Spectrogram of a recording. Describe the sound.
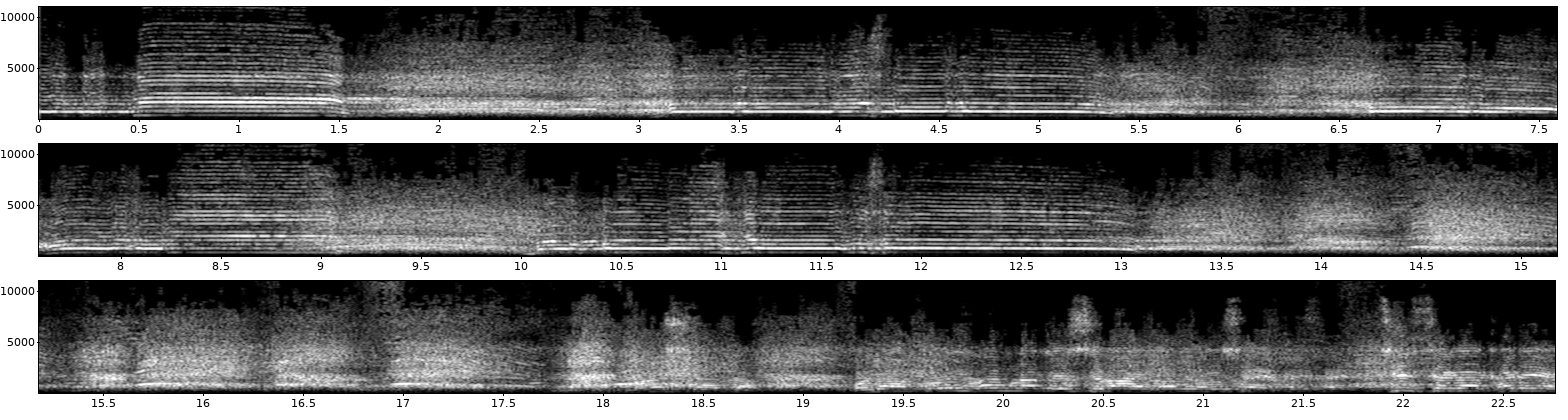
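A crowd at a religious mourning gathering chants slogans in unison with both hands raised, loud massed voices rising and falling in repeated rhythmic phrases.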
